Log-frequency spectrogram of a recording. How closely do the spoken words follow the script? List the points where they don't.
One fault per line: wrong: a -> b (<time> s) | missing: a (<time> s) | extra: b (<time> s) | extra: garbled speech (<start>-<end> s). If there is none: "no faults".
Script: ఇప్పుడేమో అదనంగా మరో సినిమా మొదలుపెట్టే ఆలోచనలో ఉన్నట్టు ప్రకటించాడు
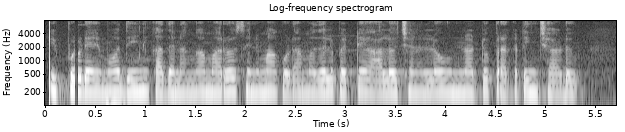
extra: దీనికి (0.8 s)
extra: కూడా (2.3 s)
